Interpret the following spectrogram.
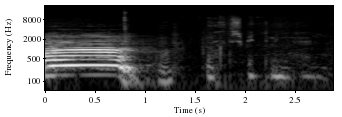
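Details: Cattle bellowing while a vet extracts metal objects from its stomach. A loud, flat moo cuts off after under a second, then gives way to faint voices and soft background sounds.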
